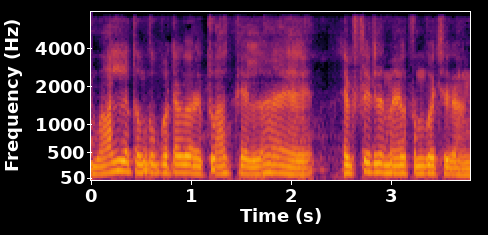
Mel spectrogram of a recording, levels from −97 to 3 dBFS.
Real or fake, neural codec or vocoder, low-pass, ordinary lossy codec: fake; codec, 16 kHz in and 24 kHz out, 0.6 kbps, FireRedTTS-2 codec; 7.2 kHz; Opus, 64 kbps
